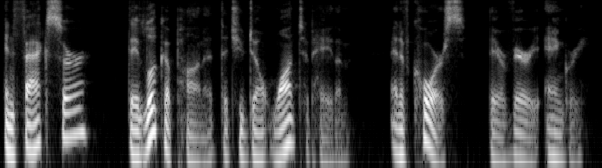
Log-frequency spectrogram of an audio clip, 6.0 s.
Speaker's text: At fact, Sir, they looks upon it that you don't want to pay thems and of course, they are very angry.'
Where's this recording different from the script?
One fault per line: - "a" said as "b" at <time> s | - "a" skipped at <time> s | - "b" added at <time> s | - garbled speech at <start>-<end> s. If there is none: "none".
- "At" said as "In" at 0.0 s
- "looks" said as "look" at 1.4 s
- "thems" said as "them" at 3.3 s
